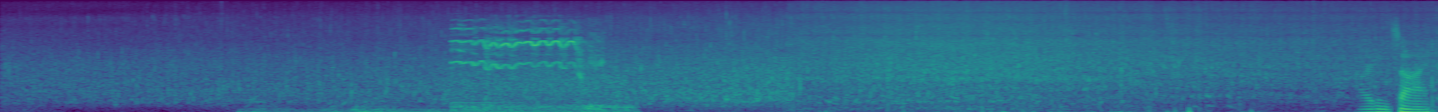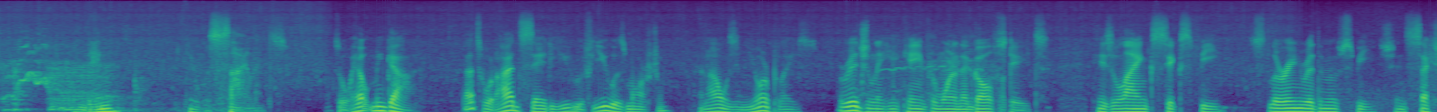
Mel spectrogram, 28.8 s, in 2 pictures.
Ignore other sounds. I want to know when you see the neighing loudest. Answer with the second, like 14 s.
5 s.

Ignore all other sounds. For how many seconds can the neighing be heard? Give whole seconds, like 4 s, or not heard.
5 s.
